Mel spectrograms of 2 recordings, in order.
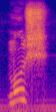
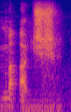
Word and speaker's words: much: Okay, instead of mush. Okay. Much. Yep, pronounce that CH, much.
